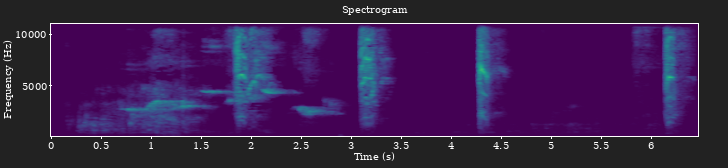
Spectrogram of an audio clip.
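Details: Young crimson sunbird practising its song, a nectar-feeding bird of flowering trees: a soft, thin warble of high twittering notes, then sharp, loud clicking chips spaced one to two seconds apart.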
